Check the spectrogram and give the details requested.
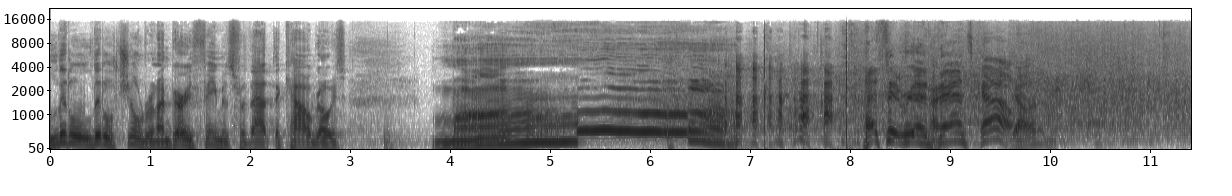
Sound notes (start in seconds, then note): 6.6 laughter and applause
